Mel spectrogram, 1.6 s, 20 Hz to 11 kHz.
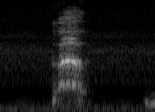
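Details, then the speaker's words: Persistent hiccups running over 12 minutes, described as painful and starting to wind down. A single abrupt voiced gulp over quiet background hum, one hiccup of the run. "This is not noral. Holiday hiccups. No, they're starting to wind out a little bit."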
